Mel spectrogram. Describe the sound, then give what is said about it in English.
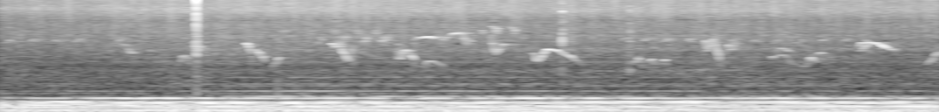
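Soft, scattered bird chirps and short high tweets flit about over a steady, loud low humming drone, with no one speaking. “Or animals and birds chirping softly.”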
